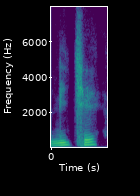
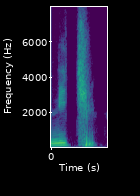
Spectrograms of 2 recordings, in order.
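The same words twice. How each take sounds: First: The name ends with an audible final vowel. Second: The name ends without any final vowel sound. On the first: This is the original German pronunciation. "así con la E al final, porque es en alemán" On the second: This is the English-style pronunciation. "es la pronunciación que se haría en inglés, porque en inglés no se pronuncia la E al final"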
